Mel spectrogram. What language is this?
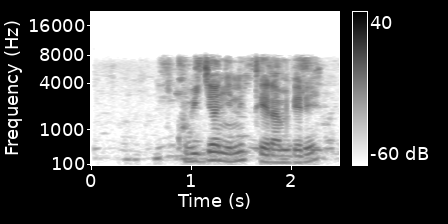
Kinyarwanda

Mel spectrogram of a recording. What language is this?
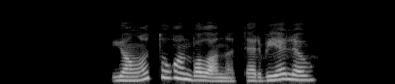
Bashkir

